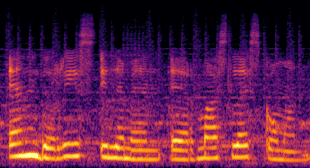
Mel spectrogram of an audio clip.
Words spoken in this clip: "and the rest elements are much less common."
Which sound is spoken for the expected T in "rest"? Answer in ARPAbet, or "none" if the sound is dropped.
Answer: none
